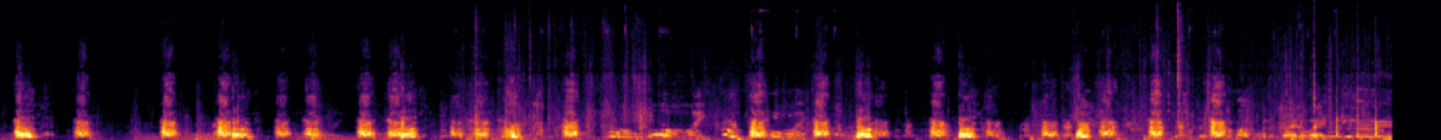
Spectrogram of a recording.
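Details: Rottweiler in its first protection training session biting a sleeve, giving repeated sharp barks roughly twice a second, with a man talking and praising the dog throughout.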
